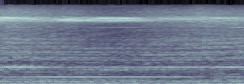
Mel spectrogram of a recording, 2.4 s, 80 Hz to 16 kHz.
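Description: A steady, loud high whine and buzzing rotor drone come from a TREX 500 RC helicopter hovering close by, holding constant throughout with no talk.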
